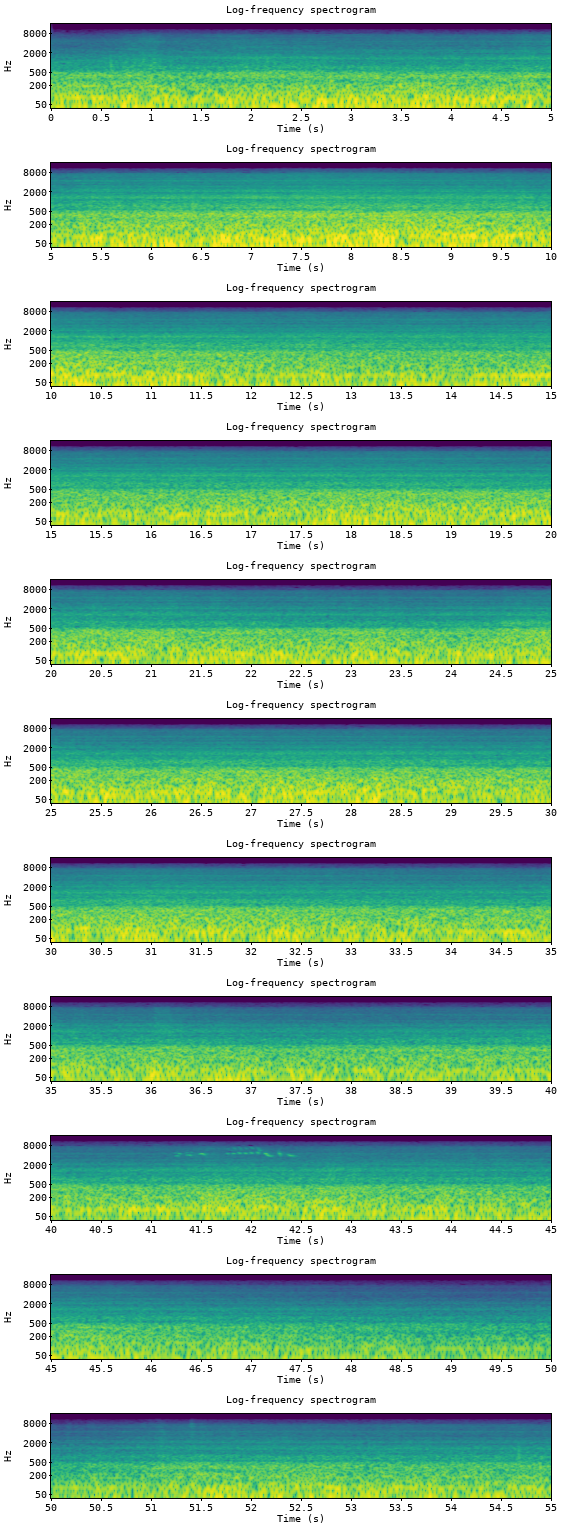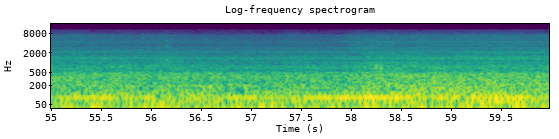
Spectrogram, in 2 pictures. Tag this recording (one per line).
beach
ocean
waves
